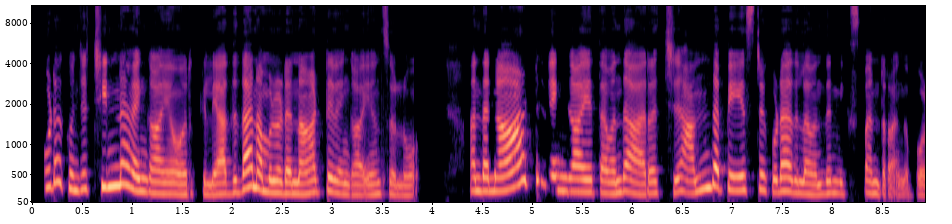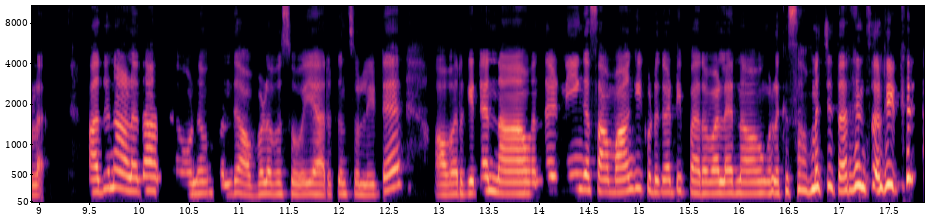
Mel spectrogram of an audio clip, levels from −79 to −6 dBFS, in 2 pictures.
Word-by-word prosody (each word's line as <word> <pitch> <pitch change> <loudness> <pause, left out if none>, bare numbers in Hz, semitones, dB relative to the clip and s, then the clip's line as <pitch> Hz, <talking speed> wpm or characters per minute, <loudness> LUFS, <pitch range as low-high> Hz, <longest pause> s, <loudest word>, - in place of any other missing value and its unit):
கூட 300 - -1
கொஞ்சம் 255 0 -2
சின்ன 305 +2 +5
வெங்காயம் 190 -6 +1
இருக்கு 175 +1 -14
இல்லயா! 175 +1 +1
அதுதான் 260 +10 +2
நம்மளோட 200 -5 +2
நாட்டு 200 +4 -1
வெங்காயம்ன்னு 170 0 -4
சொல்லுவோம். 160 -1 -6 0.5
அந்த 225 0 +1
நாட்டு 315 - +4
வெங்காயத்த 215 -3 0
வந்து 200 +4 0
அரச்சு, 190 +3 -4 0.2
அந்த 265 +9 +1
பேஸ்ட் 240 +1 -1
அ - - -1
கூட 210 +2 +1
அதுல 190 -3 -1
வந்து 170 +3 -3
மிக்ஸ் 180 - -11
பண்றாங்க 175 - -6
போல. 80 - -3 0.6
அதனால 260 +3 +2
தான் 235 -1 +4
அந்த 205 -4 -21
உணவு 190 +1 -2
வந்து 170 +4 -3
அவ்வளவு 180 +2 -2
சுவையா 175 0 -1
இருக்குன்னு 175 +1 -7
சொல்லிட்டு, 170 +8 -2 0.5
அவர்க்கிட்ட 180 +5 0 0.2
நான் 185 0 +5
வந்து 200 +6 -4 0.2
நீங்க 255 0 +1
சா 210 - +5 0.2
வாங்கிக் 245 +5 +2
கொடுக்காட்டி 205 0 -2
பரவால்ல. 190 0 +2
நான் 185 0 0
உங்களுக்கு 195 +3 -1
சமைச்சு 270 +6 +2
தரேன்னு 270 +5 +4
சொல்லிட்டு 335 - +5
200 Hz, 160 wpm, -22 LUFS, 180-240 Hz, 0.6 s, சின்ன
